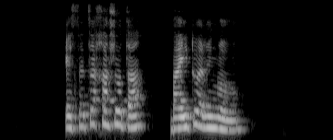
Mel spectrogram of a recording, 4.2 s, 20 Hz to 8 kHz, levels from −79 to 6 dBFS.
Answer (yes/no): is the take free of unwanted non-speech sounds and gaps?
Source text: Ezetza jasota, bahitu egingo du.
yes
